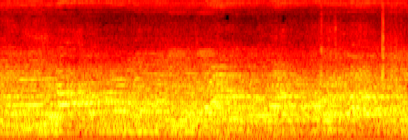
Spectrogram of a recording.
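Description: Dog barking, over a background of voices.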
